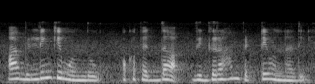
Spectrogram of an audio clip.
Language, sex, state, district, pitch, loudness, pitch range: Telugu, female, Telangana, Hyderabad, 230 Hz, -18 LUFS, 205-250 Hz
